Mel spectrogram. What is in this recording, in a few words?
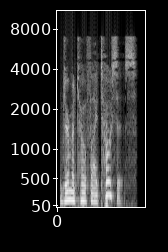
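"dermatophytosis", British English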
